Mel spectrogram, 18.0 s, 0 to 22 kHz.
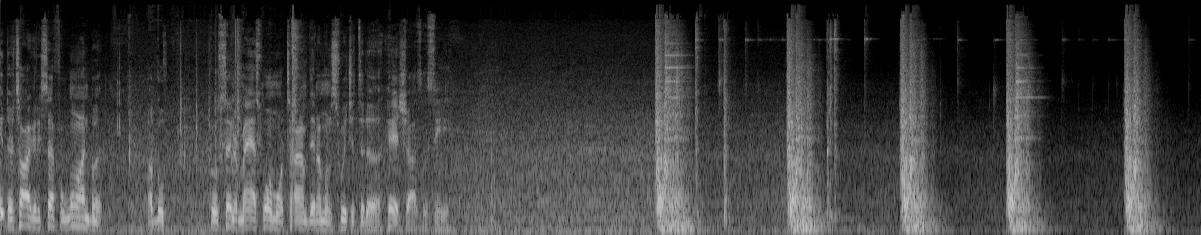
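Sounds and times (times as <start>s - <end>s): pistol shots echoing indoors: 9.8s - 10.4s, 11.8s - 12.4s, 13.5s - 14.2s, 15.1s - 15.7s, 16.8s - 17.6s.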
